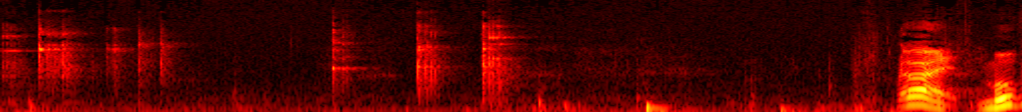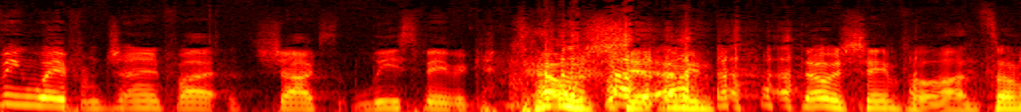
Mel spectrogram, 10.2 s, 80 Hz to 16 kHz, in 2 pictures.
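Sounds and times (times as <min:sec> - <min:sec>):
glasses clinking together in a toast: 0:00.0 - 0:01.0, 0:01.6 - 0:02.9
speech: 0:04.5 - 0:10.2
laughter: 0:07.5 - 0:10.2.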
